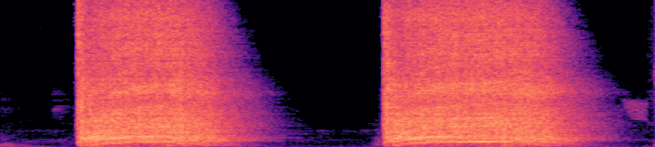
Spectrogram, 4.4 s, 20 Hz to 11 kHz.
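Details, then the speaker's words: 1989 Ford Mustang 351 Windsor, freshly reinstalled engine with oil added, spark plugs out: two fast smooth whirring cranking bursts without compression pulses; starter works. "There it is. It turned over. Sounds funny because there's no compression cuz there's no spark plugs, but Hey, hey. Starter works."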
